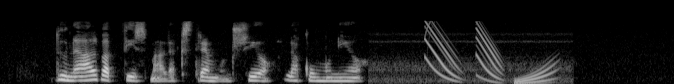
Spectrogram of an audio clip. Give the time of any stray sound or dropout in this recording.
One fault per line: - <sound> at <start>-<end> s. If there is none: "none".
- chirp at 4.2-5.6 s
